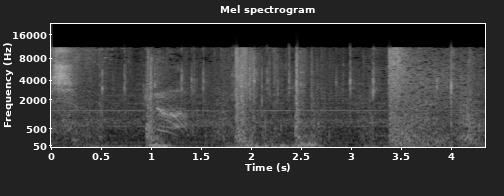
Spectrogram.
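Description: Punches land with heavy, dull thuds during a brawl.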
